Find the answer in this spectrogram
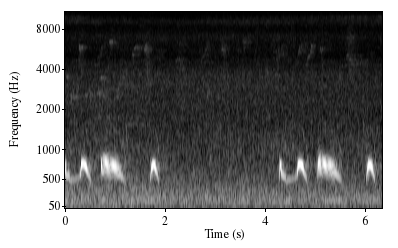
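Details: A spotted dove calls to its companion with two full cooing phrases: a quick pair of short rising-falling notes, then a long mellow coo sliding downward, the phrase repeated after about three seconds of quiet.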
